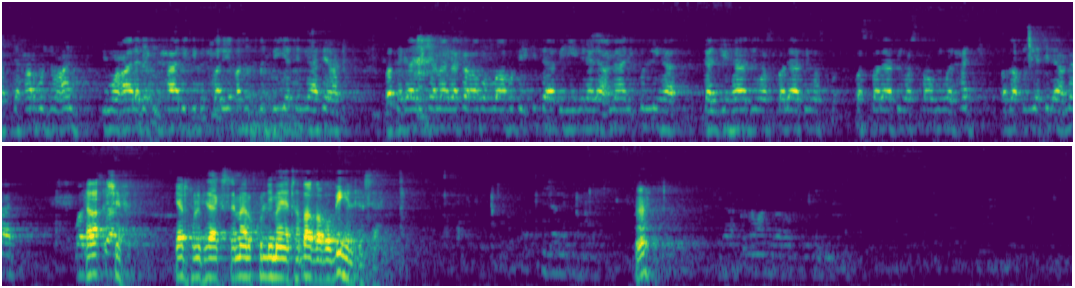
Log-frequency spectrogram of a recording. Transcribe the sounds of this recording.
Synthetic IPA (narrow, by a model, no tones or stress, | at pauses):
ʔat̪ːaħɑrˤːʊzʕanh | bɪmʊʕaːlad͡ʒalħaːd̪ɪθɪbɨt̪ˤːɑɾiːqɑd̪ˤːɨbːɪjːanːaːfɪʕa | wakaðaːlɪkamaːðakɑɾˤɑɦʊlˤːɑːɦʊfiːkɪt̪aːbɪhɪmɪnalʔaʕmaːlɪkʊlːɪɦaːkald͡ʒɪɦaːd̪ɪwɑsˤːɑlaːt̪ɪw | wɑsˤːɑlaːt̪ɪwɑsˤːɑwd̪ɪwalħad͡ʒː | wabɑqɪjːalʔaʕmaːl | waɑʃɪf | jad̪xʊlfiːðaːɪkasːamaːlkʊlːmaːjat̪ɑd̪ˤɑrˤːɑɾʊbɪhɪlʔɪ̰nsa̰ːn | ha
